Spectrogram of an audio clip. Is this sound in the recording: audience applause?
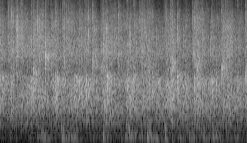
yes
